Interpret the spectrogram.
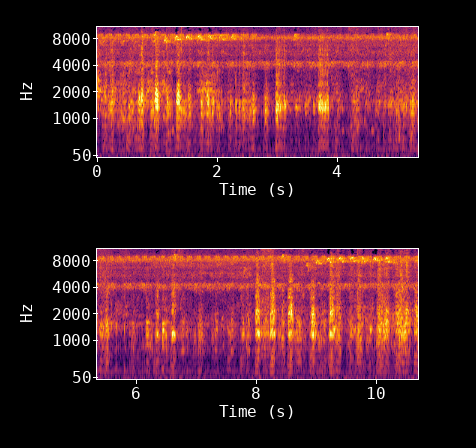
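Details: Hungry village ducks quack in irregular bursts, sparser than a full chorus, with short harsh calls rising and fading over about ten seconds.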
